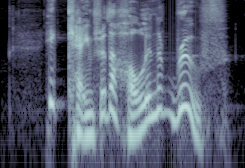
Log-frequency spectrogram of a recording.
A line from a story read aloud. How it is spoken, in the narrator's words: I cried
